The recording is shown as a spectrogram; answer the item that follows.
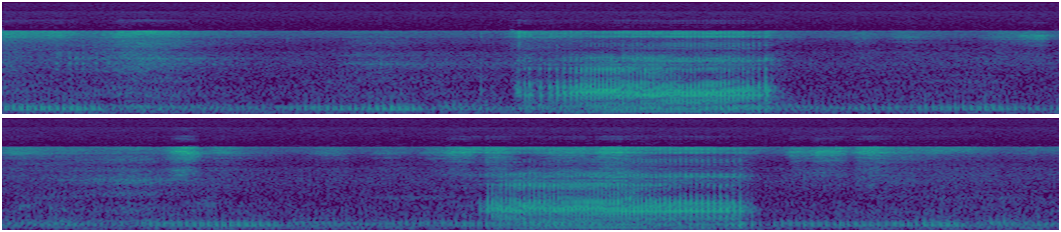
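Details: A sleeping pug snores in rhythmic breaths, each a rapid low rattle, alternating quieter inhalations with louder, harsher nasal exhalations every five to six seconds, with no other sounds.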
